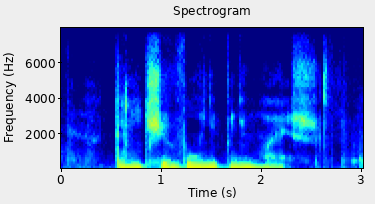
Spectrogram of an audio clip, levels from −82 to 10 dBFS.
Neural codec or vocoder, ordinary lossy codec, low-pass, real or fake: codec, 16 kHz, 2 kbps, FreqCodec, smaller model; none; none; fake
